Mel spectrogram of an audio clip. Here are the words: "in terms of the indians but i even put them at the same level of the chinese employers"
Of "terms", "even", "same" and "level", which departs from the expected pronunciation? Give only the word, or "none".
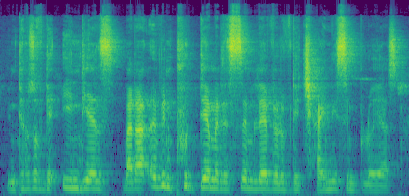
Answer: terms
